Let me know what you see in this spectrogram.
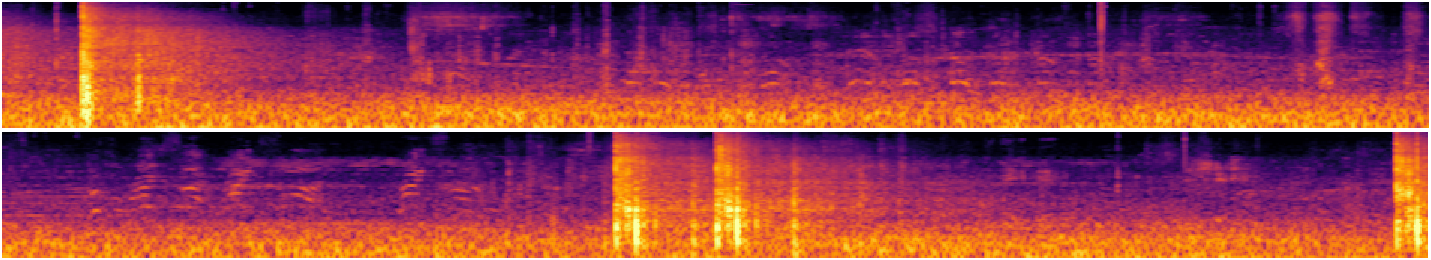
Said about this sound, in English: This is one gun being shot. This is not back and forth shooting. Like a duck hunting contest.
